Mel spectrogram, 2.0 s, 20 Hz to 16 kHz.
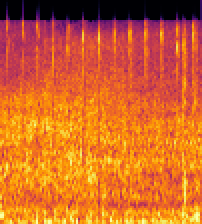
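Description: Steady low hum and hiss of a VIA Rail GE P42DC diesel locomotive idling with its passenger train stopped at a station, with a car driving across the level crossing near the end.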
